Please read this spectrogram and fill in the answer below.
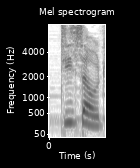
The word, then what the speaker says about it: diesel: 这里我们来看两个词，一个是汽油 gas，然后一个是柴油 diesel。 diesel 这个词的发音需要注意一下，它的这个 i e 发的是长元音一的音。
